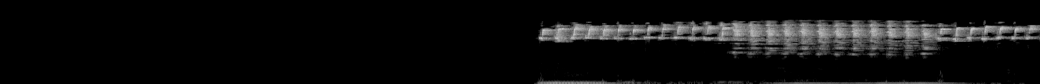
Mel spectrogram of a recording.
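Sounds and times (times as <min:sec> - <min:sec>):
long-tailed shrike chattering: 0:05.4 - 0:09.7.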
